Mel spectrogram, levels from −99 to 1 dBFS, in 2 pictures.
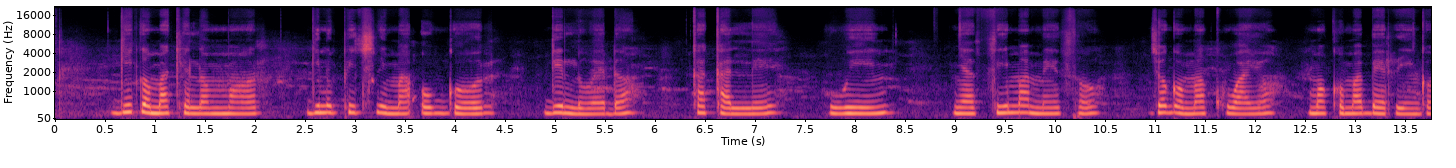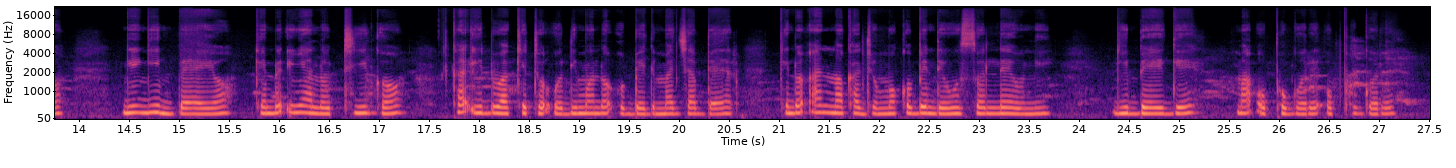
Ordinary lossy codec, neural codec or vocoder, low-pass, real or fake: none; codec, 44.1 kHz, 7.8 kbps, DAC; none; fake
